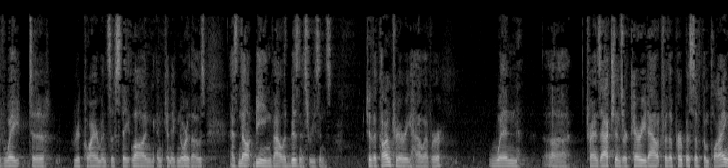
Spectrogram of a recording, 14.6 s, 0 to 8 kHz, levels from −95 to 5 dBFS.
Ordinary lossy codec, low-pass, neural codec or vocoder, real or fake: MP3, 32 kbps; 7.2 kHz; vocoder, 44.1 kHz, 128 mel bands, Pupu-Vocoder; fake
